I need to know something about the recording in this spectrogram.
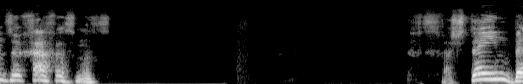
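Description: An elderly man speaks calmly through an online call, pausing between phrases.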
